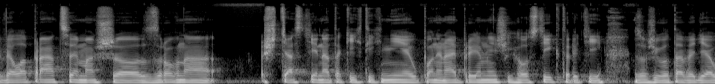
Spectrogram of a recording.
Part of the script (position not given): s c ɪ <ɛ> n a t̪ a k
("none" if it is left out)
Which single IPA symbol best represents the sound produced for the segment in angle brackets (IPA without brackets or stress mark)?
ɛ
